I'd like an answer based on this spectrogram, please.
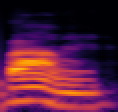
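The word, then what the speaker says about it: balm: এর পরে কে আছে বি এ এল এম বাম সুগন্ধ মলম এখানেও এল লেটার সাইলেন্ট থাকবে সি এ এল এফ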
